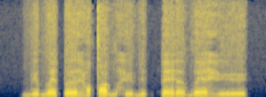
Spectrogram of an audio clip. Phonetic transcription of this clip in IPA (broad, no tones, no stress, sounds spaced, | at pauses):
b ʏː ɡʷ ɛː p əː ɦ ʏ tˤ e ɡʷ ə h ʏː b e kʷ p ɛ ɾ əː ɡʷ ɛː ɦ ʏː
